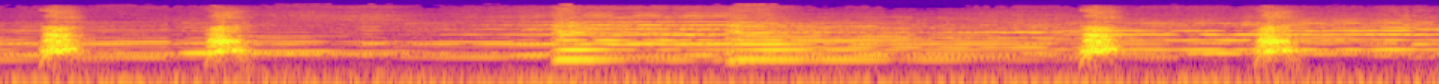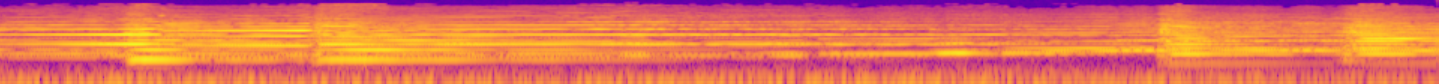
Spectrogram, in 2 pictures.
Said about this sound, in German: also da gibt es sogar einen bellenden Hund.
